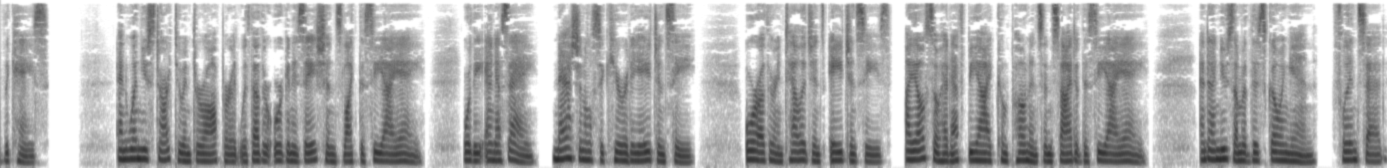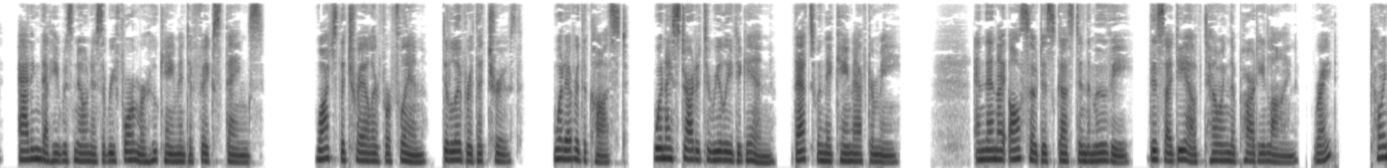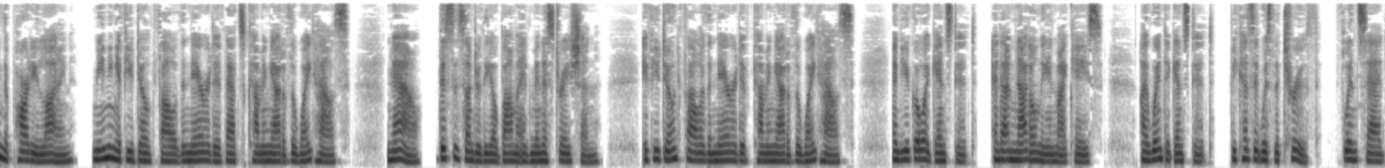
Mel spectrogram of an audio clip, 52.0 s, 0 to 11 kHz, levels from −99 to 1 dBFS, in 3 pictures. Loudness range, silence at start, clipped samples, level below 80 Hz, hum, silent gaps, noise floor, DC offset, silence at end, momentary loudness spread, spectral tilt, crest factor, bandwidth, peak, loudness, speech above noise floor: 2 LU; 0 s; under 0.1%; -60 dBFS; none; 0.60-0.98 s, 20.65-21.27 s, 23.89-24.24 s, 25.20-25.49 s, 28.61-28.96 s, 33.68-33.72 s, 34.10-34.45 s; -53 dBFS; under 0.1%; 0 s; 8 LU; -5 dB/octave; 16 dB; 10.5 kHz; -8 dBFS; -23 LUFS; 30 dB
